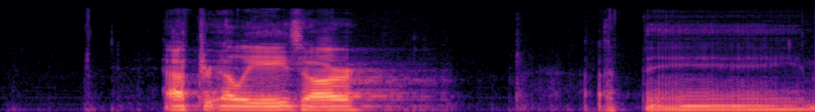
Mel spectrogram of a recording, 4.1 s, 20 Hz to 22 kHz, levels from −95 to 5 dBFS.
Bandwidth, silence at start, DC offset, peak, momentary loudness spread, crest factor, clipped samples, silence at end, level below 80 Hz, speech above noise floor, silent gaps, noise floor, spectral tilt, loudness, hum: 15 kHz; 0.8 s; under 0.1%; -4 dBFS; 21 LU; 18 dB; under 0.1%; 0 s; -68 dBFS; 43 dB; none; -61 dBFS; -7 dB/octave; -20 LUFS; none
